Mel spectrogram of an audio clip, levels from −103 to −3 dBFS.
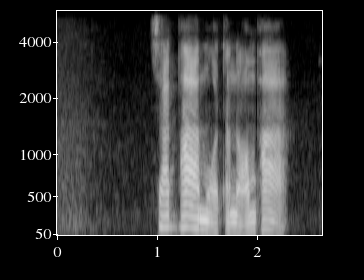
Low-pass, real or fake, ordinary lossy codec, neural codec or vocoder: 5.4 kHz; fake; none; vocoder, 22.05 kHz, 80 mel bands, Vocos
